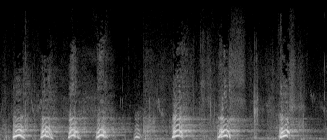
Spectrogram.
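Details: Foxhound barking: eight loud, separate barks with a rising-then-falling pitch shape, irregularly spaced over five seconds, with a quiet background.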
